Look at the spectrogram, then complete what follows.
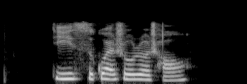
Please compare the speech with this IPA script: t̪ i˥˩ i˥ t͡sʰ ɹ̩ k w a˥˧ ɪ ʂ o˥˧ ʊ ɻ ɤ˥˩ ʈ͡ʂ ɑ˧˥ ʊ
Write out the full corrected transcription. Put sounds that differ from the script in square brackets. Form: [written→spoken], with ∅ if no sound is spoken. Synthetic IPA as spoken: t̪ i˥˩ i˥ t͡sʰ ɹ̩ k w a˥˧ ɪ ʂ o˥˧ ʊ ɻ ɤ˥˩ [ʈ͡ʂ→ʈ͡ʂʰ] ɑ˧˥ ʊ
